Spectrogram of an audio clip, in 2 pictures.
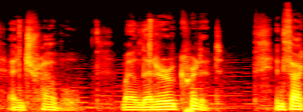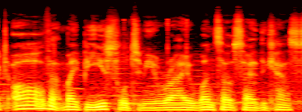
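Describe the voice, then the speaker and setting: A man talks in a very deep, low pitch with ordinary pitch variation. Music plays in the background. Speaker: vtuber. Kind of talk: audiobook reading.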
